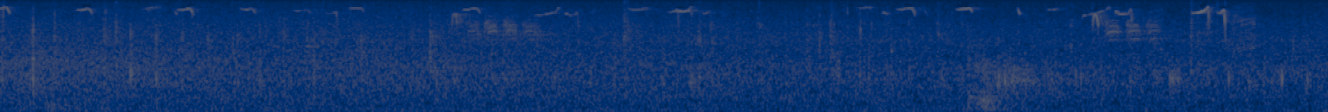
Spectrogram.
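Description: Faint, short high chirps of small birds repeating throughout, over a soft steady rustle, with a brief louder noise about seven seconds in.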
